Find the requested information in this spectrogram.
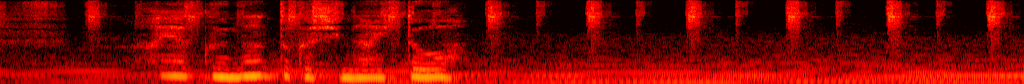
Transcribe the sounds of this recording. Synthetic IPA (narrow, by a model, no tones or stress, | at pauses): hajakɯ̟nãnt̪o̞kaɕinait̪o̞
